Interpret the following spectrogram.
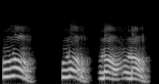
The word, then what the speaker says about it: ण: ण ण ण ण इसका भी बहुत अशुद्ध करते हैं लोग ठीक है [नाक से की जाने वाली आवाज़] इसका शुद्ध उच्चारण होता है ण ण ण ण प्राय करके लोग इसमें अ जोड़ते हैं ण ण ण ण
